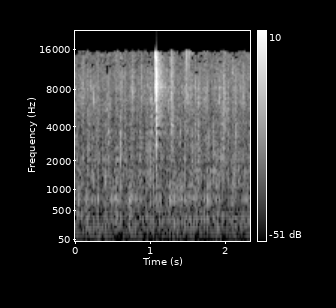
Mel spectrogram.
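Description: Vinegar-and-water sauce simmering in a wok around milkfish and vegetables, bubbling and crackling steadily, with a single light click about a second in.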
